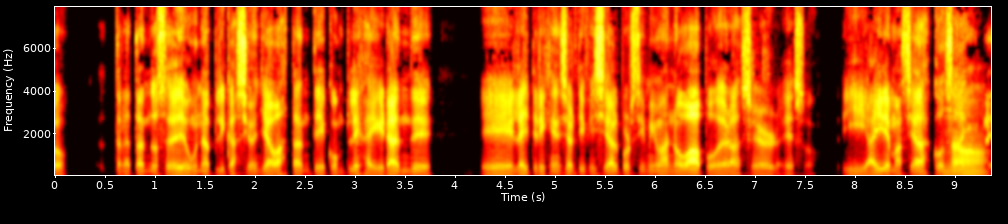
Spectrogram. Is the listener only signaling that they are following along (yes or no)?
yes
